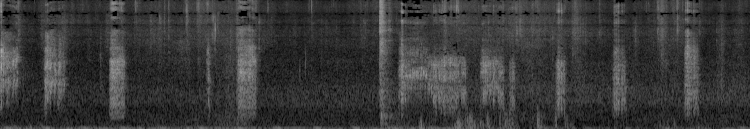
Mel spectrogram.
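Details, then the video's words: A Caucasian Eurasian jay growls as it is given corn, a treat it likes, making short, harsh, rasping growls about one a second over a low rumbling hum. "СОЙКА РЫЧИТ И ЕСТ КУКУРУЗУ"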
